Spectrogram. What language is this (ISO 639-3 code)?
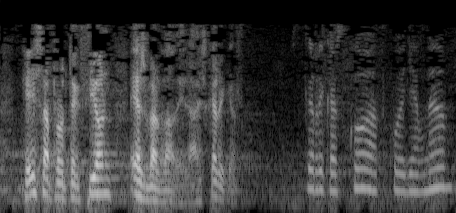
eus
